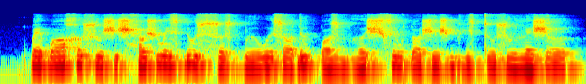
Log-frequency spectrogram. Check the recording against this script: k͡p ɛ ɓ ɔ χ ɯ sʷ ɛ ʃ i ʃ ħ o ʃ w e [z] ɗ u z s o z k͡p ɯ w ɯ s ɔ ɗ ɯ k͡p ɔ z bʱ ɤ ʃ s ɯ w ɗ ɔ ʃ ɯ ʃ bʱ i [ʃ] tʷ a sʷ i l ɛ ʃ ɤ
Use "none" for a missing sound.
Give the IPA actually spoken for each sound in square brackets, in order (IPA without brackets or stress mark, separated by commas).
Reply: z, z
